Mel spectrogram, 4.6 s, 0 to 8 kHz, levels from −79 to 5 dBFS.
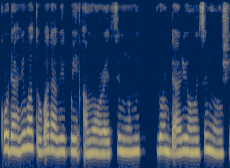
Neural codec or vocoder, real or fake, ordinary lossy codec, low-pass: codec, 16 kHz, 2 kbps, FunCodec, trained on LibriTTS, 25 frames a second; fake; none; none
